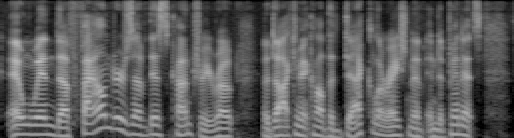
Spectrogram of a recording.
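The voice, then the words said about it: American accent. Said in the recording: “I live in the United States, probably obvious from my accent.”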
